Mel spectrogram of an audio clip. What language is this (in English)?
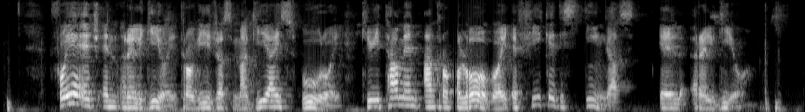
Esperanto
